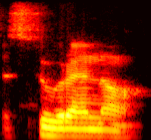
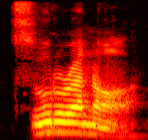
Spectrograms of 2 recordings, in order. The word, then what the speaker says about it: Surena: And my pronunciation is Surena. Surena.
